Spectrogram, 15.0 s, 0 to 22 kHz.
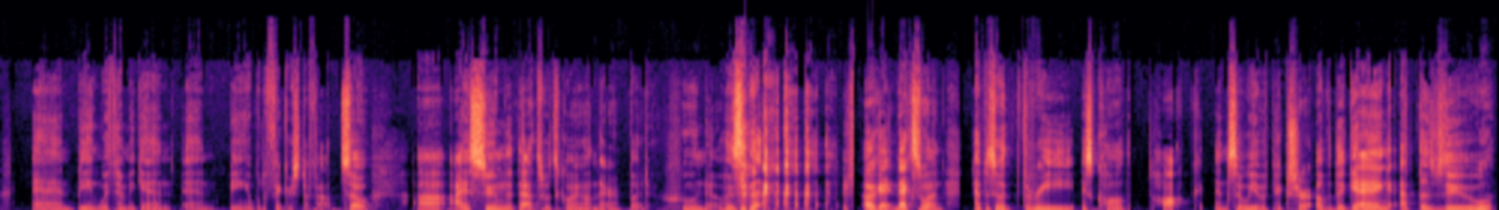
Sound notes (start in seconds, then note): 7.4 laugh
